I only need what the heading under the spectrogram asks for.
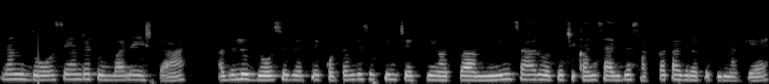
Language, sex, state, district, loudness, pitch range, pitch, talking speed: Kannada, female, Karnataka, Shimoga, -24 LUFS, 200-225 Hz, 210 Hz, 165 wpm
